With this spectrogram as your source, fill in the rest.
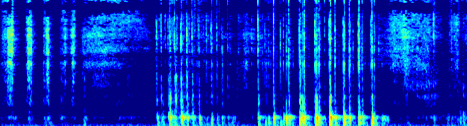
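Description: Fingertips and nails tap and scratch the cover of an upright hardcover book, *The Secret Letters*, in its paper dust jacket. Quick papery scratches open the clip, then a smooth, steady scrape runs for about a second. Clusters of fast, dry taps with a low hollow thump follow, and soft scratching closes the clip.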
